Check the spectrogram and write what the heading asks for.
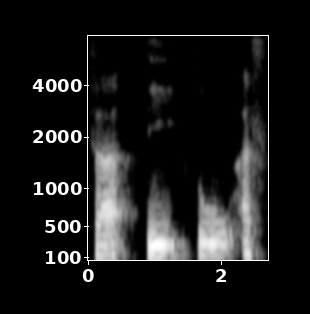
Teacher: നമ്മുടെ നാവിന്റെ തലഭാഗം നേരെ മുൻപല്ലിന്റെ തലമ തട്ടിച്ചിട്ട് ഇങ്ങനെ സി സൂ അസ് നാവ് ചെറുതായിട്ട് പുറത്തേക്ക് കാണണം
